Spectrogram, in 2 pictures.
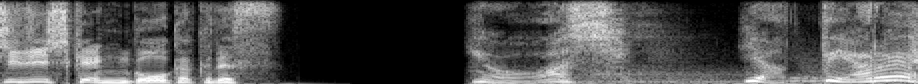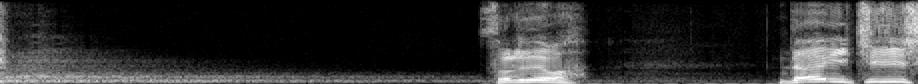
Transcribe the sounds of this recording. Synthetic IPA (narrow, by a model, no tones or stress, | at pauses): iʑiɕi̥kẽ̞ŋɡo̞ːkakɯ̟d̪e̞sɨ̥ | joaɕi̥jat̪ːejaɾe | so̞ɾe̞d̪e̞βa | d̪aiːt͡ɕiʑiɕ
